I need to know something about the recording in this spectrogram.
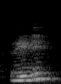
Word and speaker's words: read: Third form ले आए रीडिंग, रीड की थर्ड फॉर्म रेड रही, मतलब लिखने में सेम रही और बोलने में प्रोनाउंसिएशन जो उसका चेंज हो गया।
